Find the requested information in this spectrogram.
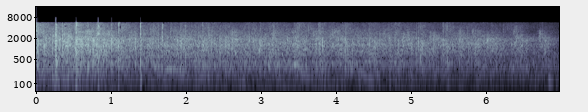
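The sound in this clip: Audience applause welcoming a guest speaker to the evening's gathering: dense, steady clapping from many hands across the whole stretch, easing only slightly toward the end, with no voices above it.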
